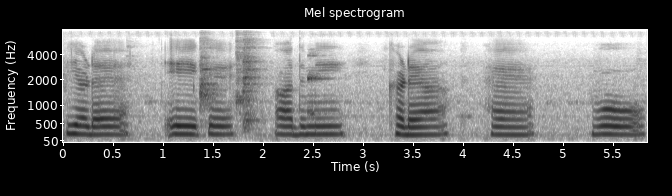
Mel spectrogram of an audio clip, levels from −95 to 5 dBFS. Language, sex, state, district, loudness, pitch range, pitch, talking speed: Hindi, female, Haryana, Rohtak, -19 LUFS, 210-220 Hz, 215 Hz, 60 wpm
